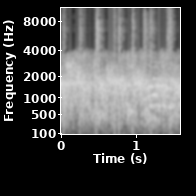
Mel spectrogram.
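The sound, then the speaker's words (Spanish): A few people clap in a studio to applaud a guest. The claps are rapid and uneven, with a voice heard over them. “Y para cerrar, un aplauso para el invitado.”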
